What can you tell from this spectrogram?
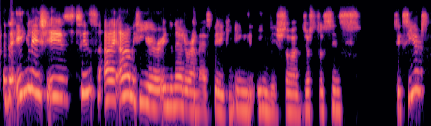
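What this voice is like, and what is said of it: French accent with Dutch tinges. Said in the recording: “I hear you've got a French accent, but you've also got a Dutch accent. ... You pronounce some of the words you pronounce with a Dutch accent.”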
